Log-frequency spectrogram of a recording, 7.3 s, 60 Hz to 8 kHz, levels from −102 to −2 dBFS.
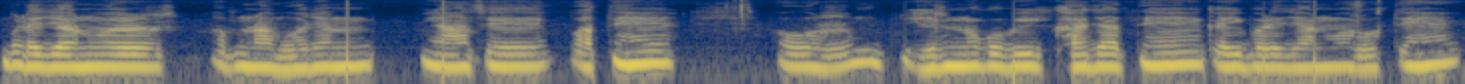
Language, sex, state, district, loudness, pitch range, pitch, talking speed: Hindi, male, Uttar Pradesh, Hamirpur, -24 LUFS, 165-185 Hz, 170 Hz, 170 wpm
